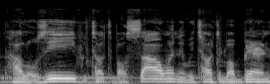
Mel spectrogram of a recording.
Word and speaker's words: Samhain: And I was one of those people one time ago where I used to say that, but it's actually pronounced Samhain. And I pronounced it that way last year, Samhain, because that's its actual way to say it.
